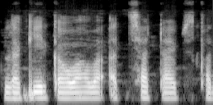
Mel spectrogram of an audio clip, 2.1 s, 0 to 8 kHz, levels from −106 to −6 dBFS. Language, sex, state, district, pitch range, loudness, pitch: Hindi, male, Bihar, Jahanabad, 125-135 Hz, -16 LUFS, 130 Hz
